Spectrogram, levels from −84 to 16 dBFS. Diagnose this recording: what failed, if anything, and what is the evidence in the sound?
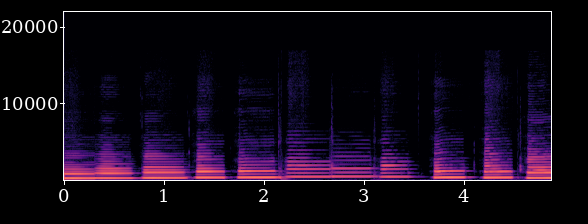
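The codec stage failed: damaged data in a compressed stream, heard as brief glitches at 1.58–1.60 s and 4.46–4.48 s. Corrupt frames made the decoder misread data and resynchronise. The decoder's loss of sync and search for the next frame header set it apart from a plain dropout's silence or a single click.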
